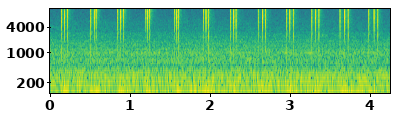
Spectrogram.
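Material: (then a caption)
Carnelian stone. Long glittery acrylic nails tap a solid polished carnelian stone tower point with a faceted tip, making 12 crisp clicks at a steady pace. Each tap is a quick cluster of two or three bright, dry ticks with almost no ring, over a faint low hum.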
